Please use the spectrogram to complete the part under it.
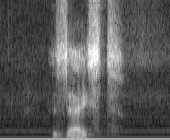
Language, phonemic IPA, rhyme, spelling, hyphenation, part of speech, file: Dutch, /ˈzɛi̯st/, -ɛi̯st, Zeist, Zeist, proper noun, Nl-Zeist.ogg
- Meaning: a town and municipality of Utrecht, Netherlands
